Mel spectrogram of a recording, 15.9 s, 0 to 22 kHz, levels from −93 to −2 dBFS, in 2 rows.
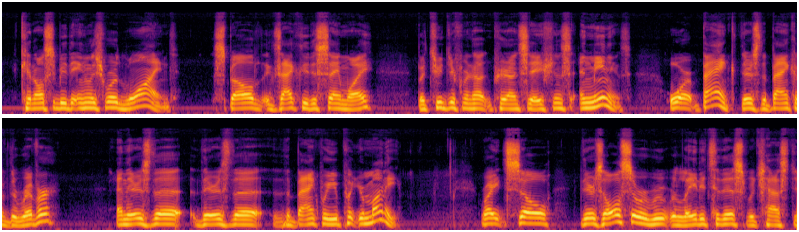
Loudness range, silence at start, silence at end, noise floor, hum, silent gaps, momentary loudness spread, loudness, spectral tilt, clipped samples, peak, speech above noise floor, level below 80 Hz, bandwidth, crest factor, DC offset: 3 LU; 0.2 s; 0 s; -54 dBFS; none; none; 8 LU; -16 LUFS; -5 dB/octave; under 0.1%; 0 dBFS; 39 dB; -58 dBFS; 15.5 kHz; 16 dB; under 0.1%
